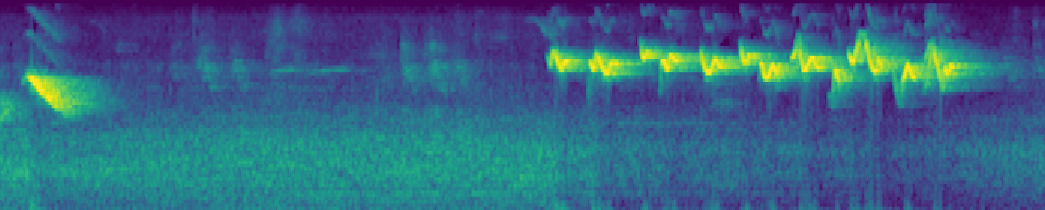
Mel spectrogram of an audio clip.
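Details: A single rising whistle opens, then after a pause a red nose ultramarine grosbeak delivers a fast run of high, slurred, sweet notes lasting nearly three seconds, each note bending up and down.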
